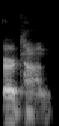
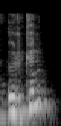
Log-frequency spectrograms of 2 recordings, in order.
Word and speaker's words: Ürkün: uh we we would um pronounce it as urin in Turkish and it would it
